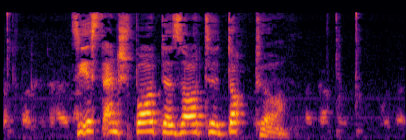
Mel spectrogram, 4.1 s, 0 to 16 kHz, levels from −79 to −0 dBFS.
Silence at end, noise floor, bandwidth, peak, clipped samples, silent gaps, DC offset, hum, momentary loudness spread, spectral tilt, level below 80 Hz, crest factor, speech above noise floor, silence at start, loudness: 0 s; -38 dBFS; 11.5 kHz; 0 dBFS; under 0.1%; none; under 0.1%; none; 22 LU; -3 dB/octave; -56 dBFS; 16 dB; 24 dB; 0.05 s; -14 LUFS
